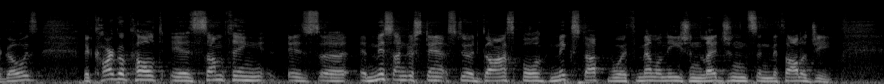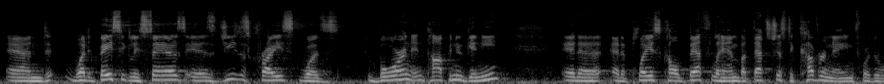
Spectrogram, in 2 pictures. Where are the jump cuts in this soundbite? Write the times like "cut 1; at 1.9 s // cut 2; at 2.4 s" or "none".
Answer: none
